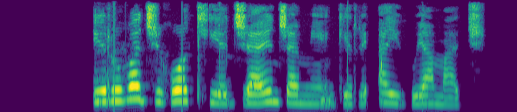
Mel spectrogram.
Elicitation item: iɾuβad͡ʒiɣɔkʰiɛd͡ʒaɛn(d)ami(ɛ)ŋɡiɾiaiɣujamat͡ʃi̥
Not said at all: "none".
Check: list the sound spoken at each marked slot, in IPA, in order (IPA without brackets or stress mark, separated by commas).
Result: d͡ʒ, ɛ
